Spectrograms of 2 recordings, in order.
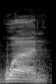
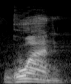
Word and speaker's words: gwan: That accent is borrowed from the French, like I told you, where we have Lois being pronounced as Loi. Du Bois being pronounced as Dubois. And then going being pronounced as Guan.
